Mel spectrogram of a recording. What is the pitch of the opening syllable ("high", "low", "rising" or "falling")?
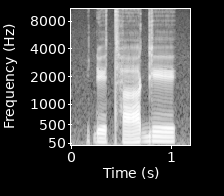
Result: low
